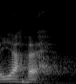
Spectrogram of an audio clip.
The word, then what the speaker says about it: Yahvé: o nome de Deus, que a gente supõe que a pronúncia seja Yahvé.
